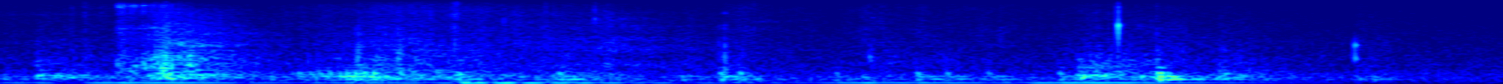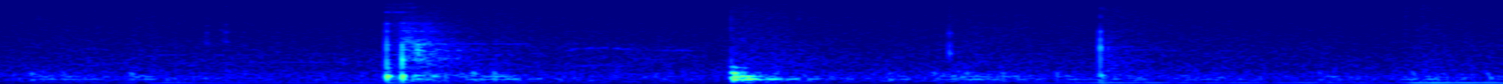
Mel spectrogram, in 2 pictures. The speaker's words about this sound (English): Okay. Let's wait for Secretariat to finish the typing.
